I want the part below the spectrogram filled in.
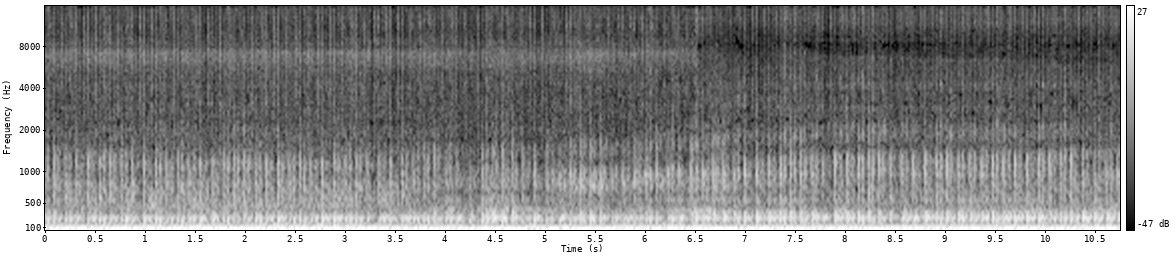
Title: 2013 victory highball engine knock.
